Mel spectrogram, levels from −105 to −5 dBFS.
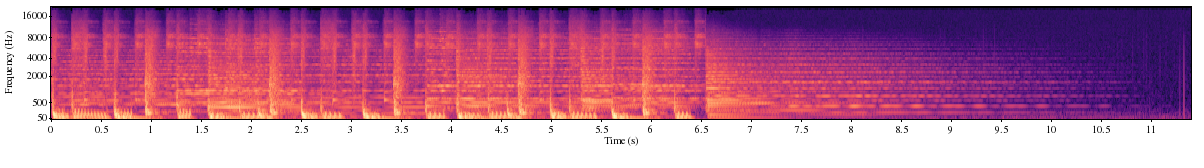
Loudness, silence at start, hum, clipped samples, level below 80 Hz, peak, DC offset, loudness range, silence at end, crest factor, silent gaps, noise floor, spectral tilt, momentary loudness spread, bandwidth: -22 LUFS; 0 s; none; under 0.1%; -30 dBFS; -4 dBFS; under 0.1%; 16 LU; 2.05 s; 18 dB; none; -61 dBFS; -4.5 dB/octave; 14 LU; 19.5 kHz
